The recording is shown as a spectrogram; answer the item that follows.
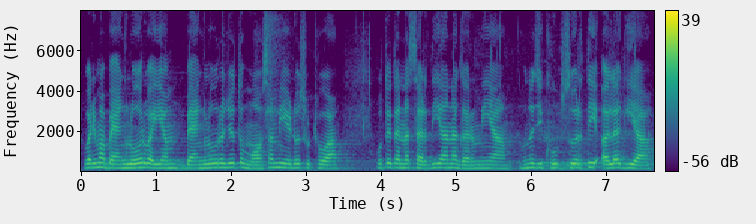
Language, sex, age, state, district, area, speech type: Sindhi, female, 45-60, Delhi, South Delhi, urban, spontaneous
